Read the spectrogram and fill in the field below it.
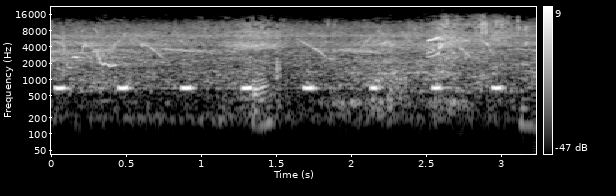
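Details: Malabar barbet in the Western Ghats of India: a hollow, low note repeated steadily about every 0.4 seconds, eight notes in all, with faint chirps and whistles of other birds higher in the background.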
